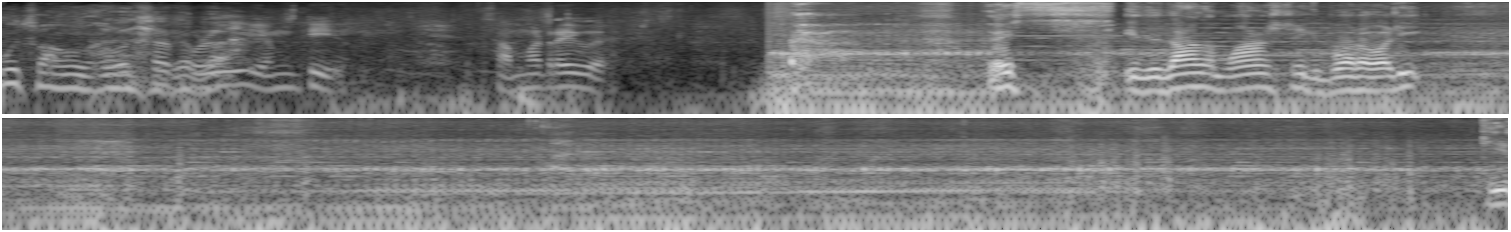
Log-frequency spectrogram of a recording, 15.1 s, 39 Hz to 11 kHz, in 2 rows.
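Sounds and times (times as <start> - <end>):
motorcycle engine running: 3.8 - 15.0.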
